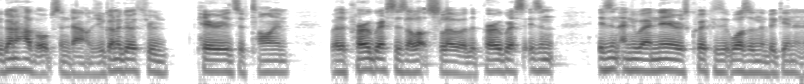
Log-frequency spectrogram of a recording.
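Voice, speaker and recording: Very fast and animated, a man with a British accent speaks in a very deep, low pitch over a quiet background. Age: 20s. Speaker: self-improvement youtuber. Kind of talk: motivational talk to camera. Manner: casual, animated.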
